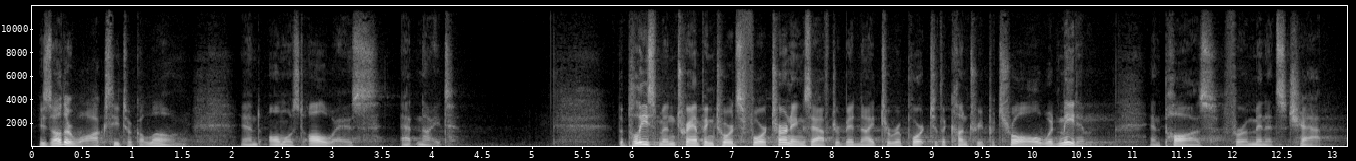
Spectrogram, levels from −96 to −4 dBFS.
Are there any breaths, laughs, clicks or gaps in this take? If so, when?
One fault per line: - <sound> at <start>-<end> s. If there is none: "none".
none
